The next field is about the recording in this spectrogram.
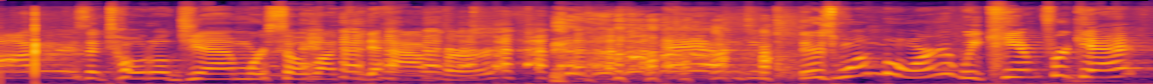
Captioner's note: applause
